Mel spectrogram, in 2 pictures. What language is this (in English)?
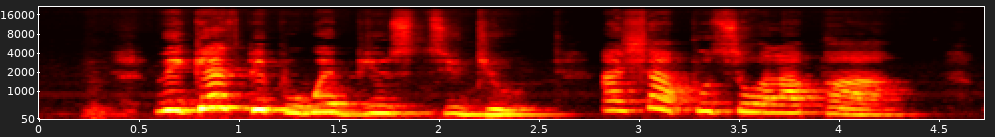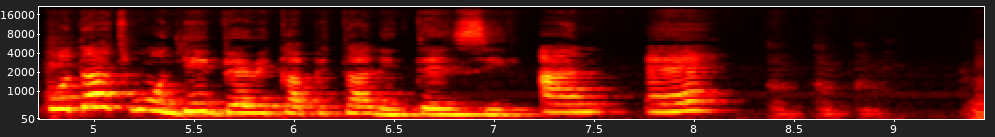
Nigerian Pidgin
